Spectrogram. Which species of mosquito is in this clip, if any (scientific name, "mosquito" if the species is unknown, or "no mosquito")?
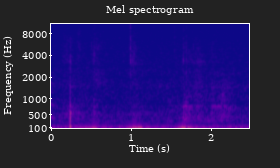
Anopheles squamosus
